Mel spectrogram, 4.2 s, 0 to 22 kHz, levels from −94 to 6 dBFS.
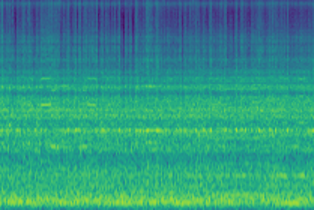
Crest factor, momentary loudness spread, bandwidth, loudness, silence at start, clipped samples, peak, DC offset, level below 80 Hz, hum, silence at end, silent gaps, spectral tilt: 10 dB; 1 LU; over 20 kHz; -10 LUFS; 0 s; under 0.1%; 0 dBFS; under 0.1%; -40 dBFS; none; 0 s; none; -5 dB/octave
